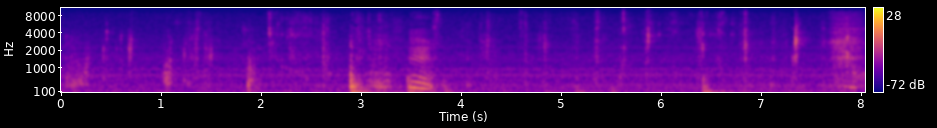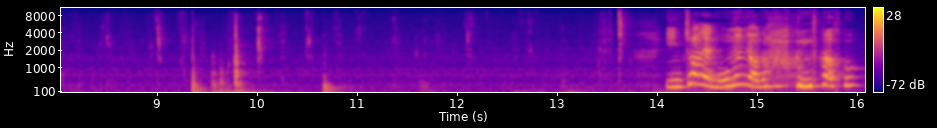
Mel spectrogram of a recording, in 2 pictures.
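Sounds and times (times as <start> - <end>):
chewing and mouth clicks: 0.1 - 2.8, 4.0 - 13.8.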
